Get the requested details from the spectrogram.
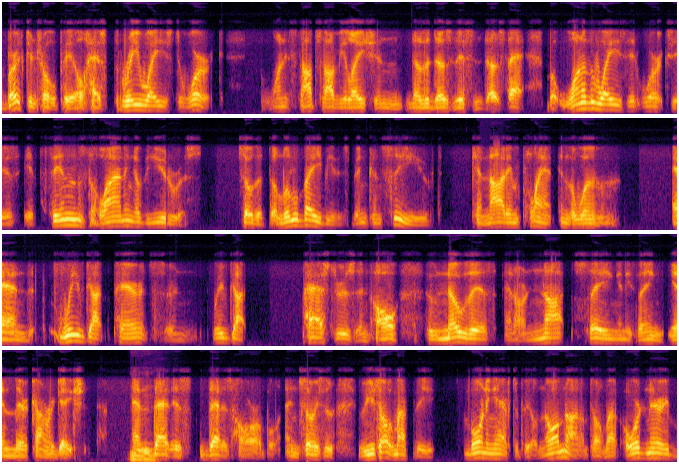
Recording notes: Today's Phone Guest.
